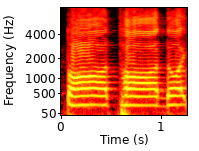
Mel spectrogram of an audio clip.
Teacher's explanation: त थ द ये तो भाई दांत में टच होगा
